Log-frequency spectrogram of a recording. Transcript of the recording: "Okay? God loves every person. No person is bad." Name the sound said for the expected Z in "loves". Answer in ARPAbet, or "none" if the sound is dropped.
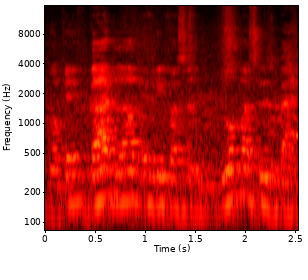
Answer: none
